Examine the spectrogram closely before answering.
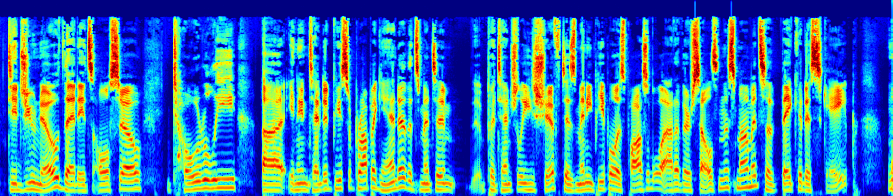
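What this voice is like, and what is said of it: Imitates another person's voice. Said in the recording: “my best like kind of quasi Stefan impression that I'm ever going to try, but mostly embarrassing ... I didn't try the accent”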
